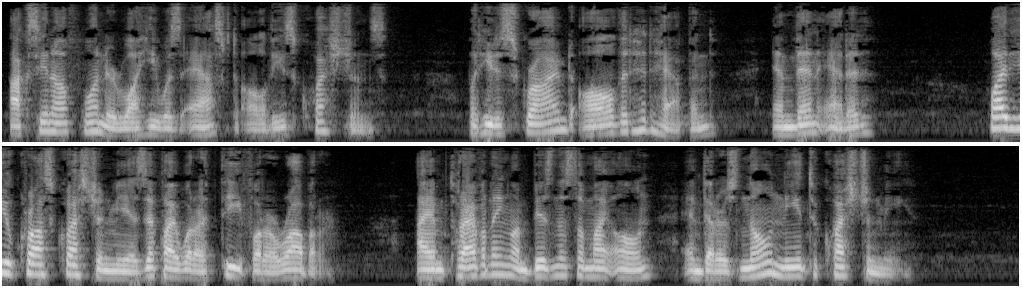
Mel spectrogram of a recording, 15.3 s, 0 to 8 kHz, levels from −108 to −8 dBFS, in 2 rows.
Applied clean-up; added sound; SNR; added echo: none; none; none; none.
